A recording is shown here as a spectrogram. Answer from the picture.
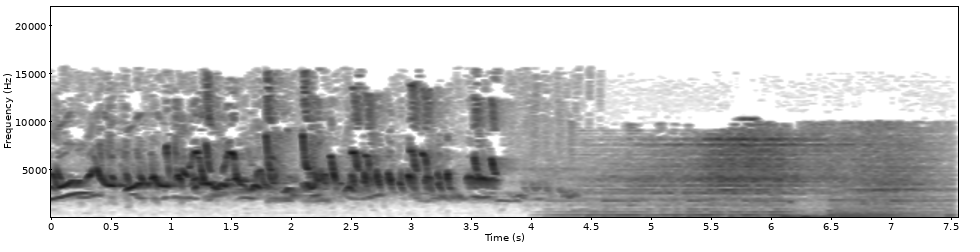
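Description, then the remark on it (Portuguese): Several small birds chirp and trill rapidly and brightly for about four seconds, then the birdsong fades into a steady, low, instrumental-sounding tone that swells toward the end. “Nem todo mundo canta bem, avisou o Tico-Tico.”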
